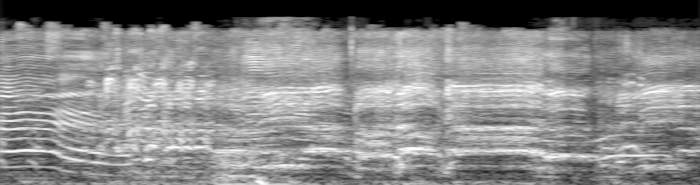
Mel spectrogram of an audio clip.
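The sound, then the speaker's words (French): A rowdy crowd of drunken visitors at a feria-style festivity chants and shouts together, many voices overlapping in loud, continuous sing-song calls and whoops with some laughter mixed in. “Et sauf que vous l'entendez, pour certains visiteurs, eh bien, feria rime souvent avec alcool à gogo. Ça devient un peu une beuverie cet endroit-là.”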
